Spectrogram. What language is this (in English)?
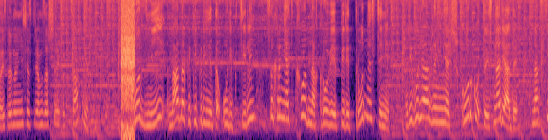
Russian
